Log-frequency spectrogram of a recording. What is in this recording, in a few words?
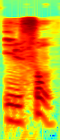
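"faire ils", French; frans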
